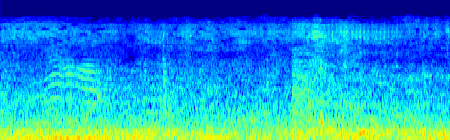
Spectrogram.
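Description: Chairlift ride: a steady low rumble from the moving lift and air, with a short high-pitched squeal near the start.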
